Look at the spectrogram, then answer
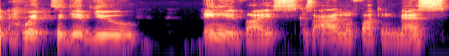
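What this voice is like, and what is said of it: Accent, says 'ax' for 'ask'. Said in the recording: “ax, maybe that's my accent. When you asked, ax”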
